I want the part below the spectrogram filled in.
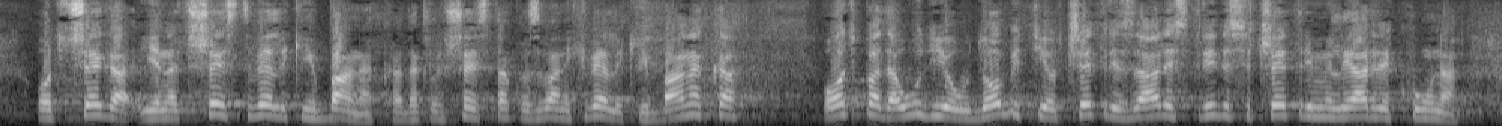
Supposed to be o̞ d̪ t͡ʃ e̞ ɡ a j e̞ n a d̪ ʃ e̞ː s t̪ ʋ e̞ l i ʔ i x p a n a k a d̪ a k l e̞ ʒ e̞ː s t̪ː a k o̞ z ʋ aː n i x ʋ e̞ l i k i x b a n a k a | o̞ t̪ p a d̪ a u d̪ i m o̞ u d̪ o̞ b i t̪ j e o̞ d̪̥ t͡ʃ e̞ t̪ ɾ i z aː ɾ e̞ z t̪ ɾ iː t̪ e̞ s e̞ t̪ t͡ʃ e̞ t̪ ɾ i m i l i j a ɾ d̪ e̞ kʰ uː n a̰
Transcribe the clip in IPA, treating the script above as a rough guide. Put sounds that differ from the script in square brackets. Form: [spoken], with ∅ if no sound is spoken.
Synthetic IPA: o̞ d̪ t͡ʃ e̞ ɡ a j e̞ n a d̪ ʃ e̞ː s t̪ ʋ e̞ l i [k] i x [b] a n a k a d̪ a k l e̞ [ʃ] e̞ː s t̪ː a k o̞ z ʋ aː n i x ʋ e̞ l i k i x b a n a k a | o̞ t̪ p a d̪ a u d̪ i [∅] o̞ u d̪ o̞ b i t̪ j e o̞ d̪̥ t͡ʃ e̞ t̪ ɾ i z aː ɾ e̞ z t̪ ɾ iː [d̪] e̞ s e̞ t̪ t͡ʃ e̞ t̪ ɾ i m i l i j a ɾ d̪ e̞ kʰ uː n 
